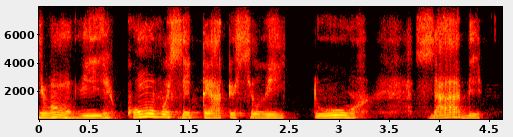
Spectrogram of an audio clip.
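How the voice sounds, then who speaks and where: This man talks at a very slow pace. His pitch variation is ordinary. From Brazil, Minas Gerais. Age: 20s. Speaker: fiction writer. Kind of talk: casual interview.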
